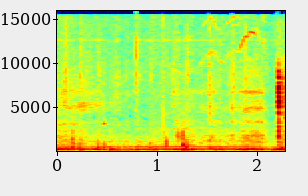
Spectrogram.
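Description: Near silence: faint room tone with a faint steady hum and a few faint ticks.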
